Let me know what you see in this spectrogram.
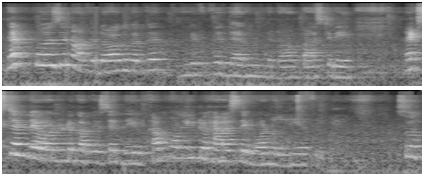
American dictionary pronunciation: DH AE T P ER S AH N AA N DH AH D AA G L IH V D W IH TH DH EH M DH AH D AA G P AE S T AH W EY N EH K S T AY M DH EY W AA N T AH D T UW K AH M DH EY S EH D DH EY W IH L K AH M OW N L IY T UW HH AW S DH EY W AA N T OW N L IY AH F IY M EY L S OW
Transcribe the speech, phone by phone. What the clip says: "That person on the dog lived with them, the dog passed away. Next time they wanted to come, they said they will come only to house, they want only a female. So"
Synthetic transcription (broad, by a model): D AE T P ER S AH N AA N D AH D AA G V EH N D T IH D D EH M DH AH D AA G P AE S T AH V EY N EH K S T AY M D EY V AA N T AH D T UW K AH M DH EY S EH D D EY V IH L K AH M OW N L IY T UW HH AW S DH EY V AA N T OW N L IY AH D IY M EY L S OW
